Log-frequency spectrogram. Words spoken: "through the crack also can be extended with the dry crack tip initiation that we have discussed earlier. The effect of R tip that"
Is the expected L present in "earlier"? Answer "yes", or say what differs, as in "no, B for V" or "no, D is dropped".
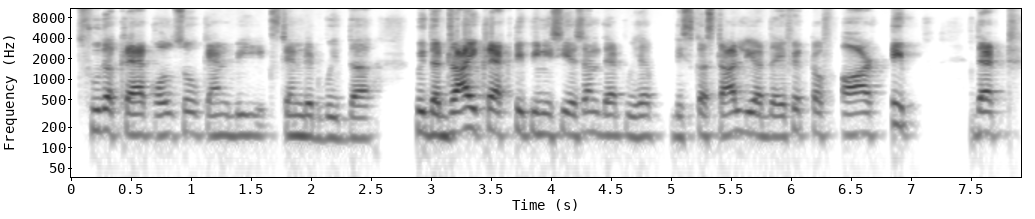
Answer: yes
